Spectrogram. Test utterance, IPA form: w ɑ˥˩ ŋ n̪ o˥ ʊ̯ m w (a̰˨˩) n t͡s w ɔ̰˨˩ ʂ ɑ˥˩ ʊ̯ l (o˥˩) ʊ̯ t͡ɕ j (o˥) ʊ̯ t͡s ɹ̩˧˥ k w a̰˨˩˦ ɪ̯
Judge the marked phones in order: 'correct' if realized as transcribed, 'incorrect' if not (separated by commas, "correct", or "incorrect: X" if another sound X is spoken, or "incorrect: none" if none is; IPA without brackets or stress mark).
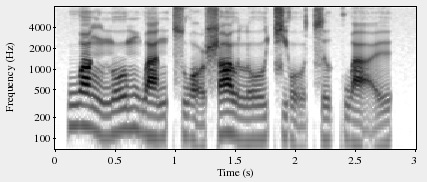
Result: incorrect: a˧˥, incorrect: o˧˥, incorrect: o̰˨˩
